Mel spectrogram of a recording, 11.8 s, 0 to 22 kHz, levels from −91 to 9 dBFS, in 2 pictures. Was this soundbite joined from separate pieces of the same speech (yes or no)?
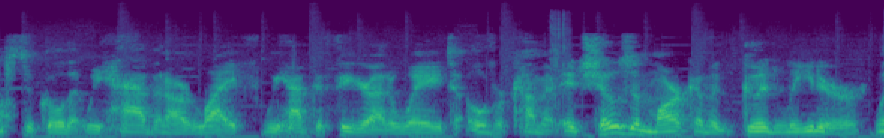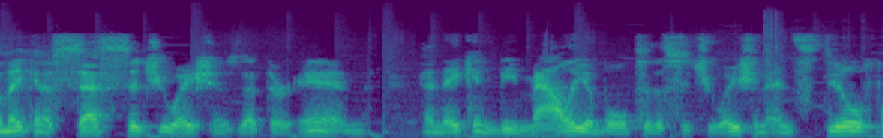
yes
